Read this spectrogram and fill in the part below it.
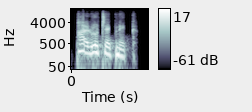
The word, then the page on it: pyrotechnic: Indian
